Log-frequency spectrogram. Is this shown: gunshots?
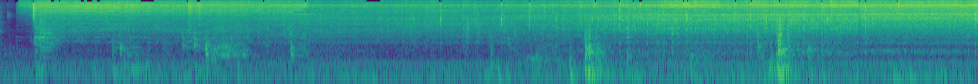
no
